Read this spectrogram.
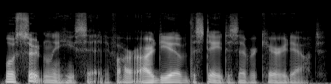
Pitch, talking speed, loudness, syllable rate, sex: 85 Hz, 255 wpm, -21 LUFS, 6.3 syllables/s, male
